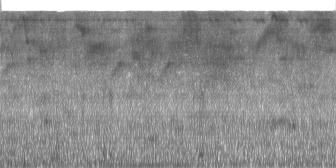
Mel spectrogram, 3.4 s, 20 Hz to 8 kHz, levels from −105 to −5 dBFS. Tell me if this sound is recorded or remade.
remade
